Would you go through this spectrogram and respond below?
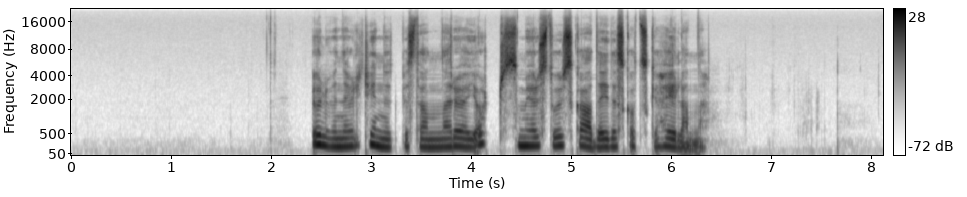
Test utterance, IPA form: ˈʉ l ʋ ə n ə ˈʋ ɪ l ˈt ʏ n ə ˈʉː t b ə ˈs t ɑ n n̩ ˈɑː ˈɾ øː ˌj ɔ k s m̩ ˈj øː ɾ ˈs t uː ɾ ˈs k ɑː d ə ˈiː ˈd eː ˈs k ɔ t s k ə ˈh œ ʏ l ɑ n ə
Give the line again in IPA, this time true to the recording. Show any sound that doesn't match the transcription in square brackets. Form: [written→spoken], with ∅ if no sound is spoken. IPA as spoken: ˈʉ l ʋ ə n ə ˈʋ ɪ l ˈt ʏ n ə ˈʉː t b ə ˈs t ɑ n n̩ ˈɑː ˈɾ øː ˌj ɔ [k→ʈ] s m̩ ˈj øː ɾ ˈs t uː ɾ ˈs k ɑː d ə ˈiː ˈd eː ˈs k ɔ t s k ə ˈh œ ʏ l ɑ n ə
